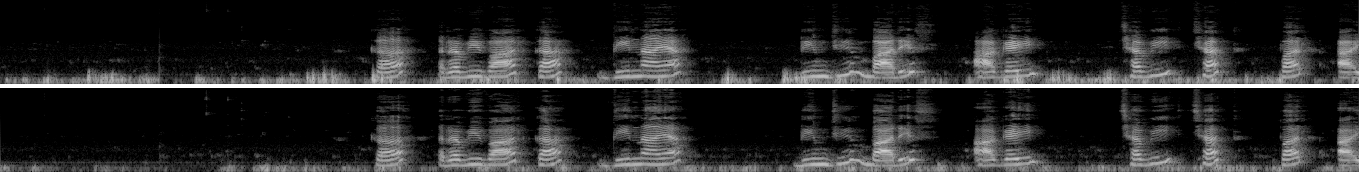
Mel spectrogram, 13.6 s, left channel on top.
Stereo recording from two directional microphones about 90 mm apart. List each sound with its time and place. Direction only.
3.8 s speech: 45° right (ahead or behind)
7.9 s speech: 50° right (ahead or behind)
12.8 s a sound: 45° right (ahead or behind)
